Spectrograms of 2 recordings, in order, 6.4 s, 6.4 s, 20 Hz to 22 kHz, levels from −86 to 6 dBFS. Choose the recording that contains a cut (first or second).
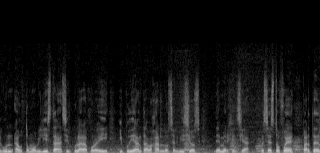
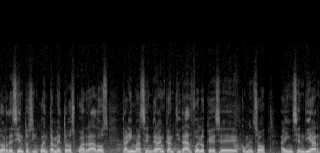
second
